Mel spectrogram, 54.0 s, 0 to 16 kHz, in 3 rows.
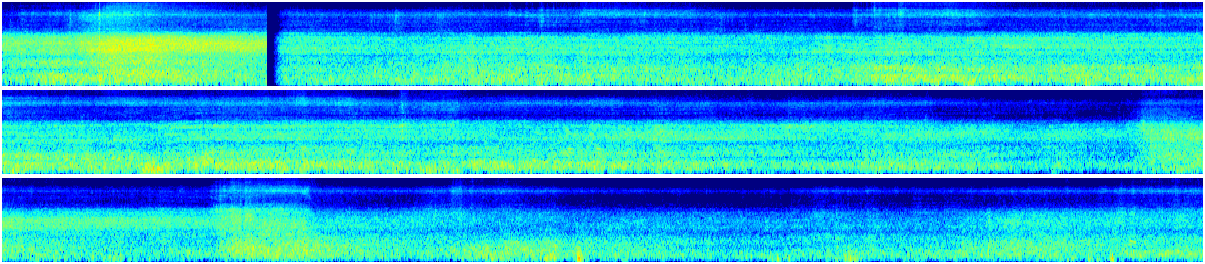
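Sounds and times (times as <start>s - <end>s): wind buffeting microphone: 0.0s - 34.1s, 35.0s - 54.0s
small waves breaking on sand: 0.0s - 54.0s.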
